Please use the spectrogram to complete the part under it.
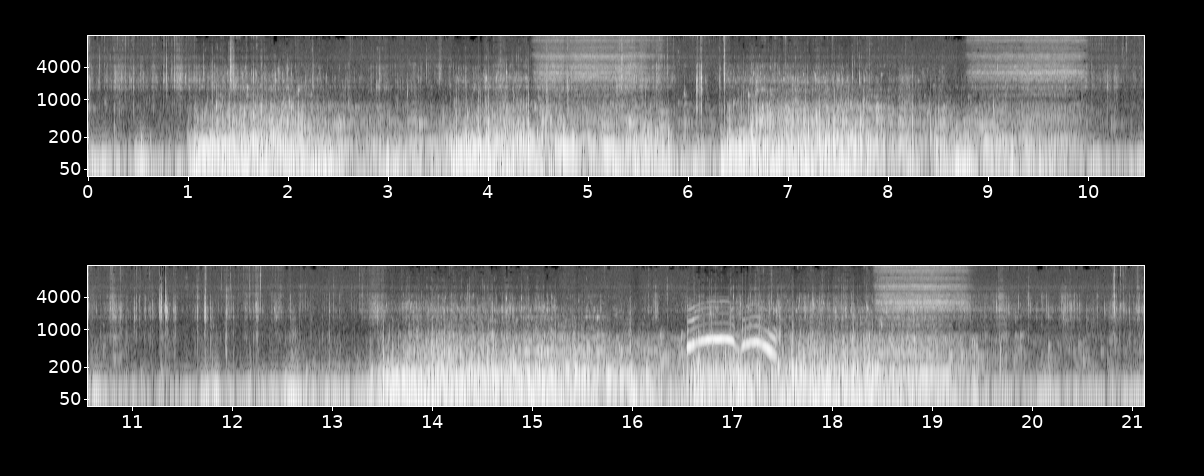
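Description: A diver breathes slowly and heavily through a regulator underwater.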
